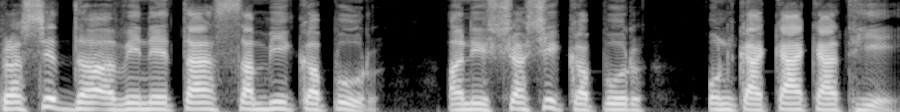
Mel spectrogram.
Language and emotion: Nepali, neutral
